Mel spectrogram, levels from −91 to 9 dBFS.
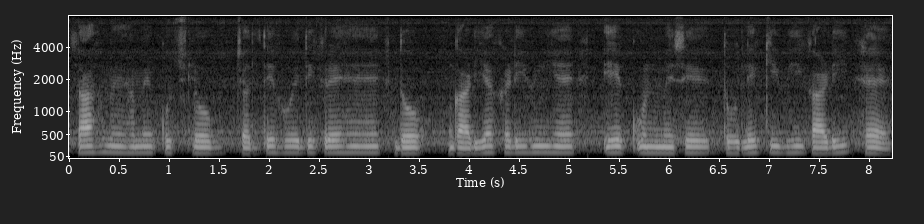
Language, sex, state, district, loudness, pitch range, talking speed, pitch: Hindi, male, Uttar Pradesh, Ghazipur, -35 LUFS, 120-130 Hz, 160 wpm, 125 Hz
